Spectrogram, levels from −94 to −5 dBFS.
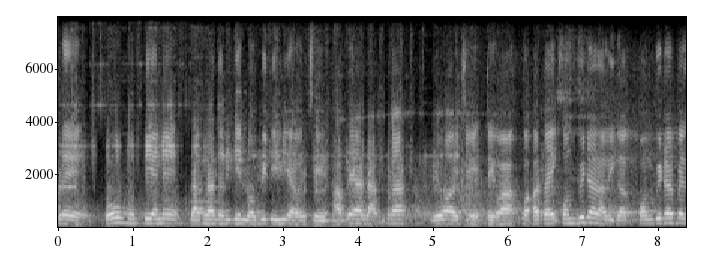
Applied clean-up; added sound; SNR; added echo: neural separator model SepFormer DNS4.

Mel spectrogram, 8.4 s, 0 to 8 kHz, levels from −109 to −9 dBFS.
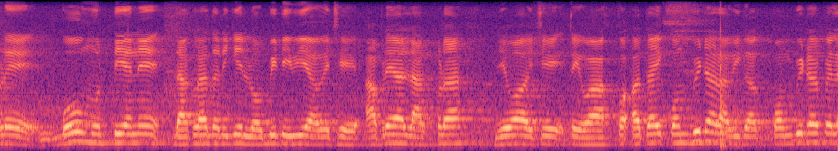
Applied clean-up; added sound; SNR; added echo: none; none; none; none.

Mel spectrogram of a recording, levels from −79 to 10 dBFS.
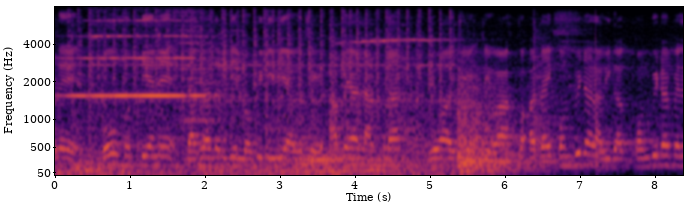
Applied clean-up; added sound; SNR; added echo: none; Squeak / Slam; -2 dB; none.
